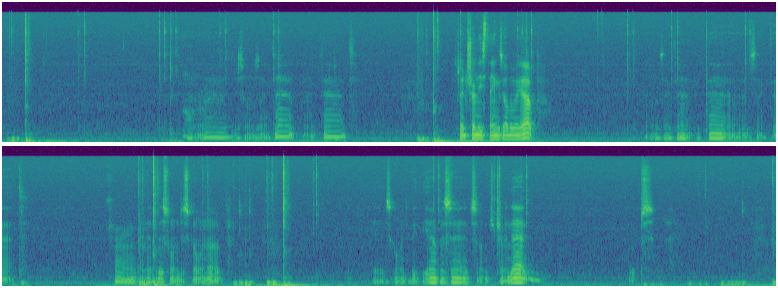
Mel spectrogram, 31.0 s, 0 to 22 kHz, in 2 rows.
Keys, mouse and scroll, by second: 0.0-0.5 typing, 6.2 Escape, 7.8-8.6 typing, 15.4 Escape, 17.7-18.6 typing, 19.9 Escape, 20.3-21.1 typing, 28.2 super+z, 29.3 super+z, 29.6 super+Escape, 30.4-30.9 typing.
